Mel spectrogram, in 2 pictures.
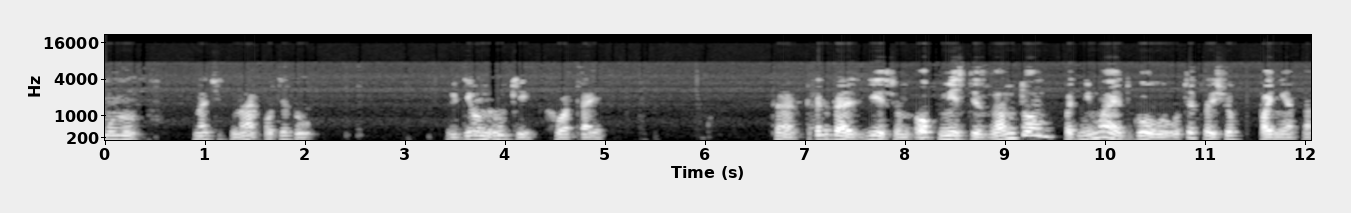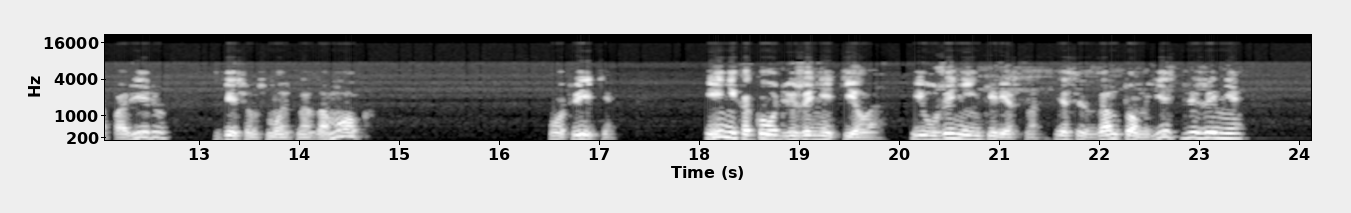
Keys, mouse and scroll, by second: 0.5 r, 3.1 r, 5.4 a, 6.0 i, 7.1-24.1 drag.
